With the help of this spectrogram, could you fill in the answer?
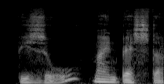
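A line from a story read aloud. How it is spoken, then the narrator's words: Plain question. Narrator (German): fragte er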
